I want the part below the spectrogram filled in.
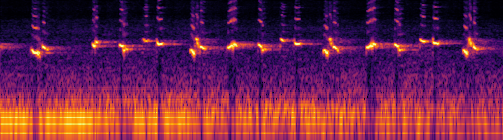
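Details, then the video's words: Sooty-headed bulbul song used as a lure to attract bulbuls: clear chirped notes in loose clusters, some slurred downward, roughly a dozen in under four seconds, over a soft low hum. "PANCINGAN SUARA TRUCUK TERBAIK"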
